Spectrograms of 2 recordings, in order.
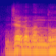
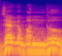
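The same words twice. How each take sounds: The two takes are said the same way.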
